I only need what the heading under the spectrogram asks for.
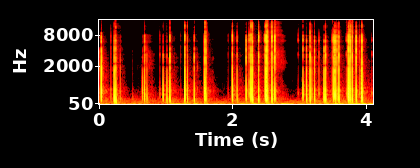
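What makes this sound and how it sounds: Long nails tap and scratch the sides and near the top of a clear plastic jar full of mixed bird seed. The result is a quick, uneven run of short, dry, crackly taps with bright, high clicks and almost no ring, mixed with faint scratching between them.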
